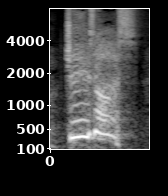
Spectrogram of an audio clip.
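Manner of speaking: high, loud cry of his name; Mary overjoyed at seeing him; a preacher acting out Mary's delighted shout; joyful cry. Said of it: "Mary goes".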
